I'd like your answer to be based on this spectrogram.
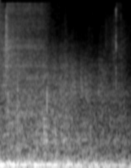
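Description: A Confringo blasting spell goes off in the Hogwarts Legacy video game, giving a short, heavy boom with a rumbling low burst that fades over about a second.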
